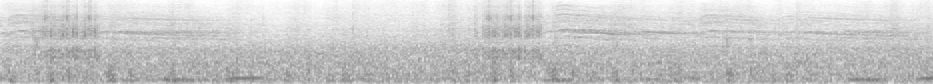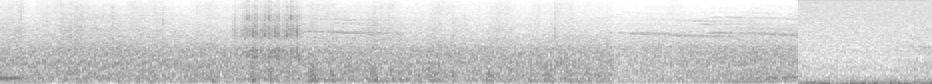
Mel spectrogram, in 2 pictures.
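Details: A wood stork, nearly mute because of a poorly developed vocal organ, snaps its bill at a nesting rookery in St. Augustine, Florida: three short, dry clattering bursts about two seconds apart, over constant chatter and thin whistles from other birds.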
